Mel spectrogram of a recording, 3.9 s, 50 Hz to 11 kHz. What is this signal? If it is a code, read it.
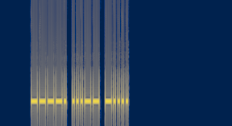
Morse code, heard as a keyed tone, about 34 wpm, 700 Hz. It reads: 936
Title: Numbers - 3-Digit 35wpm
